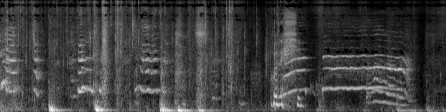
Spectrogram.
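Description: Feet thump on a wooden floor.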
